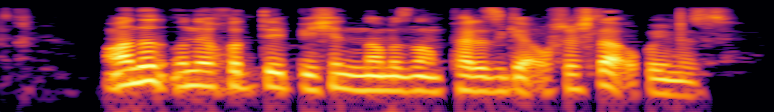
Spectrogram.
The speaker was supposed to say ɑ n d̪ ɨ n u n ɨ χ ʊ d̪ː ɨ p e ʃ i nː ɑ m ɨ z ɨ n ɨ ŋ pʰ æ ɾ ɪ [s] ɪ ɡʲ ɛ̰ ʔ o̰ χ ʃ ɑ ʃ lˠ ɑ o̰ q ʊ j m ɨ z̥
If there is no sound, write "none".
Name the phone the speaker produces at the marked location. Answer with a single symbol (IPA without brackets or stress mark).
z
